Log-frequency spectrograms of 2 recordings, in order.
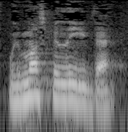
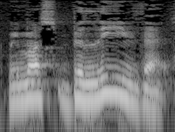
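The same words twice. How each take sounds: First: "must" hit firmly, the rest falling away; stress on must. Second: "believe" drawn out and leaned on, slow; stress on believe. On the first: Preacher to congregation, insisting on "must". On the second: Preacher to congregation, pressing the word "believe". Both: Shown as a demonstration.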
